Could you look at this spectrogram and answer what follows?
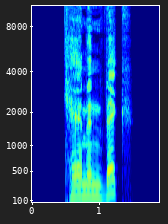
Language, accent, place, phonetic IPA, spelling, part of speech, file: German, Germany, Berlin, [ˌkɛːmən ˈvɛk], kämen weg, verb, De-kämen weg.ogg
- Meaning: first/third-person plural subjunctive II of wegkommen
